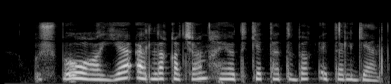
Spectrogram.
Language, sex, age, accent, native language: Uzbek, female, 18-24, Farg'ona, Uzbek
